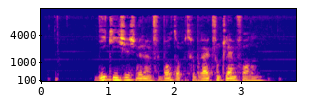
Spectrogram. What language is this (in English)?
Dutch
